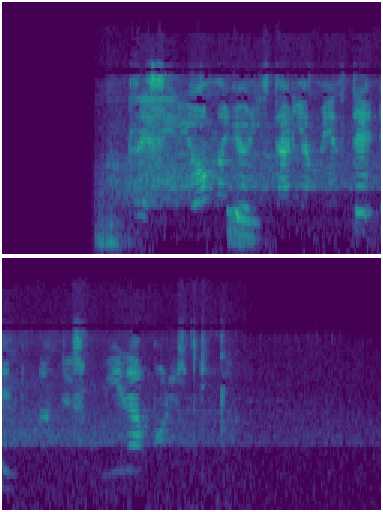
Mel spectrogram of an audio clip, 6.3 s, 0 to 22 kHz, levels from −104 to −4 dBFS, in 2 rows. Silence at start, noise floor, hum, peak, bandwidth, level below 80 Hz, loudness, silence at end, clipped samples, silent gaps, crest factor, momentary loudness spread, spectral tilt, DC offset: 0.8 s; -82 dBFS; none; -26 dBFS; 16 kHz; under -90 dBFS; -46 LUFS; 1.25 s; under 0.1%; none; 24 dB; 18 LU; 1.5 dB/octave; under 0.1%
